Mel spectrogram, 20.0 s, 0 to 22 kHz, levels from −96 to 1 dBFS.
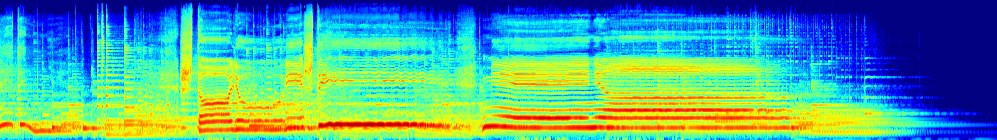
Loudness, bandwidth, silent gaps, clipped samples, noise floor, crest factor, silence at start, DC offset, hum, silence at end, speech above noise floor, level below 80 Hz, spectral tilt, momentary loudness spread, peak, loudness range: -11 LUFS; 15 kHz; none; under 0.1%; -75 dBFS; 12 dB; 0 s; under 0.1%; none; 2.3 s; 65 dB; -58 dBFS; -4.5 dB/octave; 16 LU; 0 dBFS; 11 LU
